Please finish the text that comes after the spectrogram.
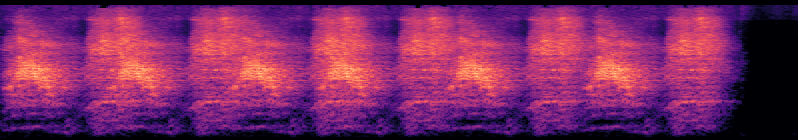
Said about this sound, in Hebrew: כרגע החתולים הולכים מכות. נייס, מי ניצח? אני לא יודע, אבל, אה, אבל פשוט אני לא רוצה שאת הצעקות של החתולים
